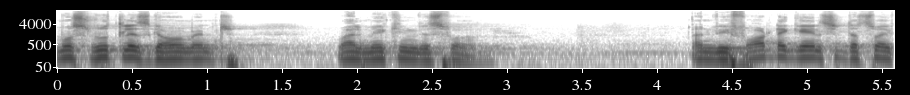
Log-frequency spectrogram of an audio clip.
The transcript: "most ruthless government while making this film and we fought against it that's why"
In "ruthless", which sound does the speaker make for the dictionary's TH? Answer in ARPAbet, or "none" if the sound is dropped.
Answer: T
